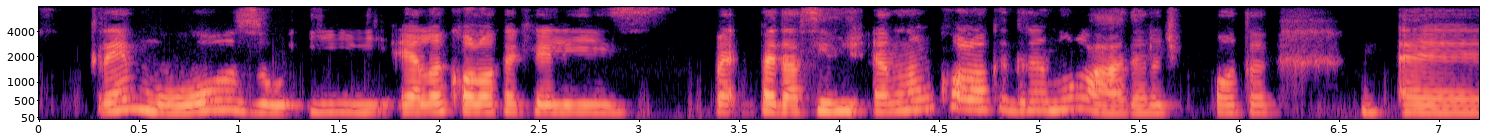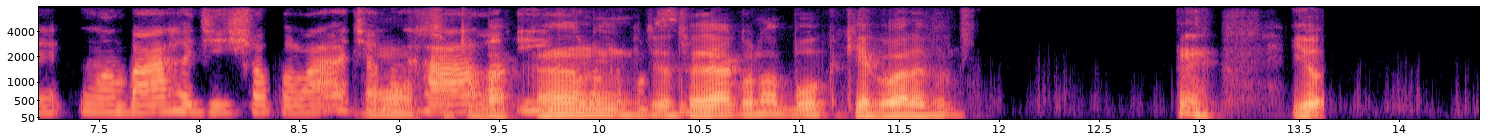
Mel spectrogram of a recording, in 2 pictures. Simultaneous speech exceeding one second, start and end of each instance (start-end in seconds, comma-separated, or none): 8.8-10.6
